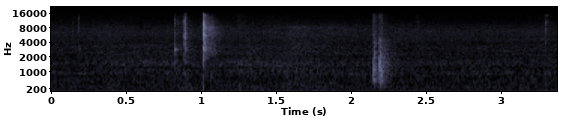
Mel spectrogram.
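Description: A plastic marker clicks as it is picked up and set down.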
